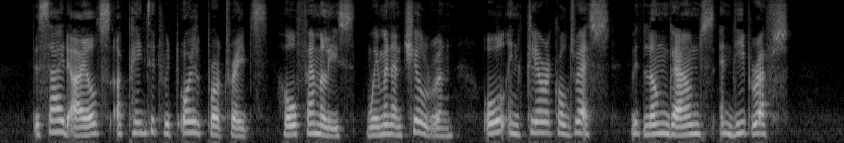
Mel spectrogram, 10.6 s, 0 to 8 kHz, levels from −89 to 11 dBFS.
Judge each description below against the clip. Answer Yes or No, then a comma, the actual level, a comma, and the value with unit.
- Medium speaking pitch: No, high, 200 Hz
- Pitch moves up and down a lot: No, average, 2.9 semitones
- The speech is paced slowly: Yes, slow, 130 wpm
